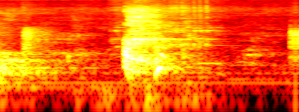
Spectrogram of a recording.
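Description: A single cough, starting suddenly about a second in and dying away over half a second.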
